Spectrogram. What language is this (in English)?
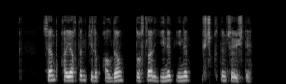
Uyghur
